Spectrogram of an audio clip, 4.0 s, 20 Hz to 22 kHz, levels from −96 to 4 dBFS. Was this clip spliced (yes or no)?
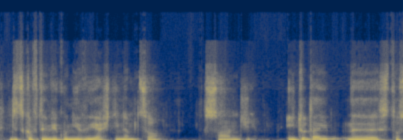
no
